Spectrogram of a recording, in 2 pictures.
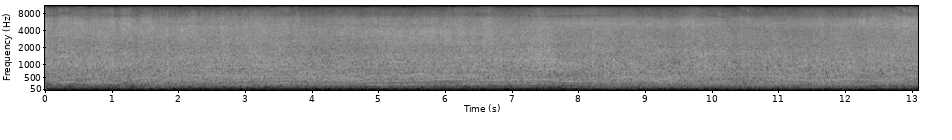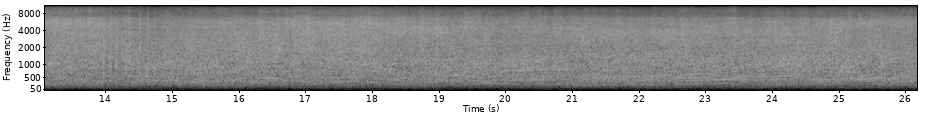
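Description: Race car engines roar loudly as cars speed around a track.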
